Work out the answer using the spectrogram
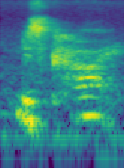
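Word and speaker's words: describe: तर डिसला छोटं म्हणा, क्राईबला मोठं म्हणा, डिस्क्राईब।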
